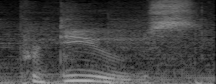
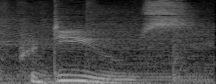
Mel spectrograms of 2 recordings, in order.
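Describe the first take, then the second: First: The stress is on the second syllable. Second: The same.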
